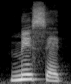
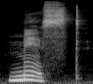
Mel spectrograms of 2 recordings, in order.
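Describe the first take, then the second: First: The ending is said as an extra syllable. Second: The ending is said as a single t sound. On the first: The speaker calls it wrong. "no es missed" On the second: The speaker calls it right. "es missed, ... pronunciando la M, I, S, S y T"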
